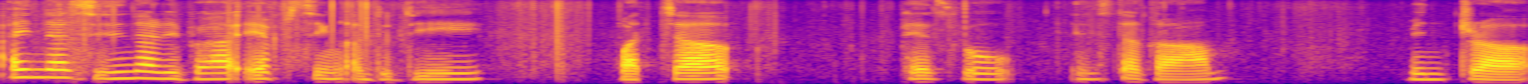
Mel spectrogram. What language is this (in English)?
Manipuri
